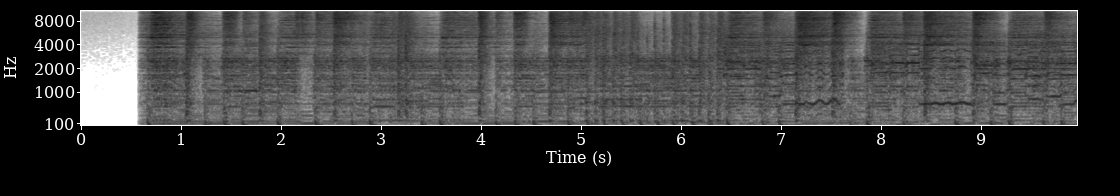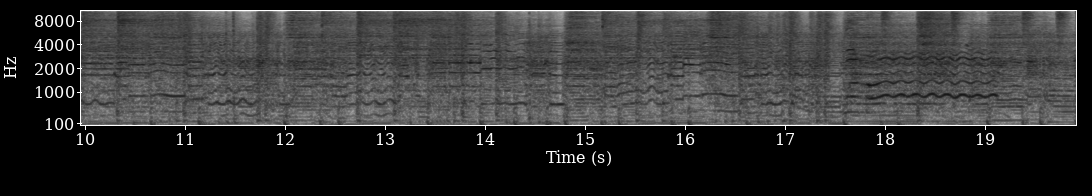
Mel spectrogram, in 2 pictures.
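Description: Hard rock album track with guitars and drums kicks in loudly after a brief silence and plays on as dense, driving music with steady percussive hits and a full, raw sound.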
